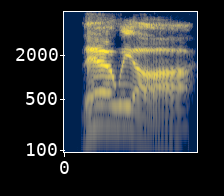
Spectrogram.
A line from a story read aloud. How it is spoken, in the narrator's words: Rostopchin shouted at Pierre louder than before, frowning suddenly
